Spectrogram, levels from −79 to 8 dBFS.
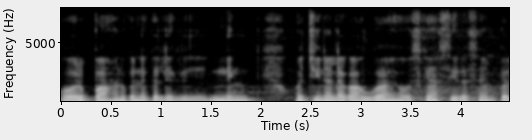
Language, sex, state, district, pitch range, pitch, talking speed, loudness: Hindi, male, Chhattisgarh, Rajnandgaon, 110-115 Hz, 110 Hz, 225 wpm, -18 LUFS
